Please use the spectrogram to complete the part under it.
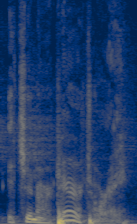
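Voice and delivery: hushed whisper. Retold or imitated. Reader realises the accident is nearby, whispering. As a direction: breathe it with concern. Reading news quietly.

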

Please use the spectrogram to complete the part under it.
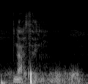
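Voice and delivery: whispered, barely there; a sheepish whisper of an answer; whispered nothing. Retold or imitated. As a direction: breathe the word out with no voice, ashamed. Boy admits no sales.

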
